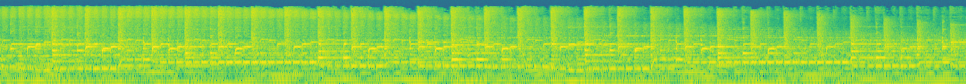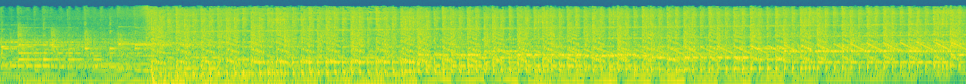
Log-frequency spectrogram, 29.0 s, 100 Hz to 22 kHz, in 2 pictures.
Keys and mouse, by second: 1.2 click, 1.2 click, 6.3 click, 14.7 ctrl+space, 14.9 ctrl+click, 15.2-16.4 ctrl+space, 25.0 click.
